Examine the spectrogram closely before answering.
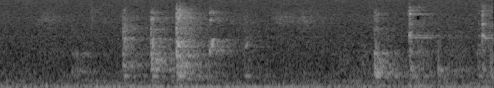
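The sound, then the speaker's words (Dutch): A spoon stirs in sugar, clinking against the container in two short bursts of light, ringing taps over steady low background noise. “even roeren, hè, met de lepel.”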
